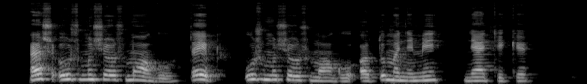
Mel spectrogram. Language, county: Lithuanian, Utena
